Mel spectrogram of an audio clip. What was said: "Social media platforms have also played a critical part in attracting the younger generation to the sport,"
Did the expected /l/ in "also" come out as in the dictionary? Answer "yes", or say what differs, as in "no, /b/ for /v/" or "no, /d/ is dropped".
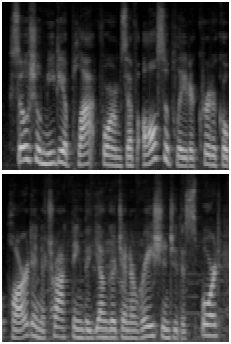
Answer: yes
